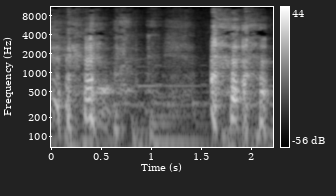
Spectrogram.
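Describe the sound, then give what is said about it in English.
Coughing in a studio, a few rough, throaty bursts: one short cough early, then a longer, louder fit of coughs after a brief quiet gap. “Next 3 minutes, we're just going to cough.”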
